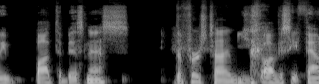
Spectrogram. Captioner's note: laughing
